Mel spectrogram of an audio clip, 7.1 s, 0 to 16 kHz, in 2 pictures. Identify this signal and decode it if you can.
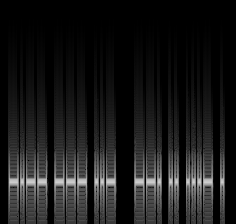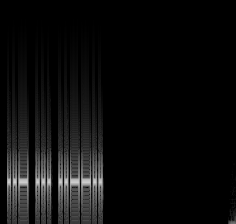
Morse code, heard as a keyed tone, about 28 wpm, 700 Hz. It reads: YOU GIVE US?
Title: Sentences from Top 1000 Words - Review Part 4 - 28wpm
